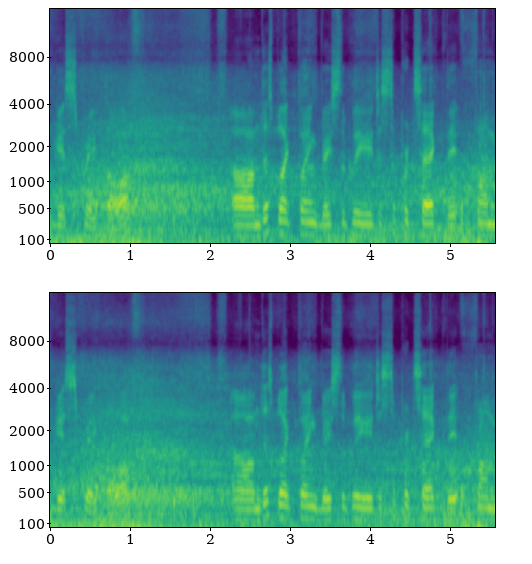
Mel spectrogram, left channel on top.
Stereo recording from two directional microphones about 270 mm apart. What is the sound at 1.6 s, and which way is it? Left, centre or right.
Vehicle, left.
